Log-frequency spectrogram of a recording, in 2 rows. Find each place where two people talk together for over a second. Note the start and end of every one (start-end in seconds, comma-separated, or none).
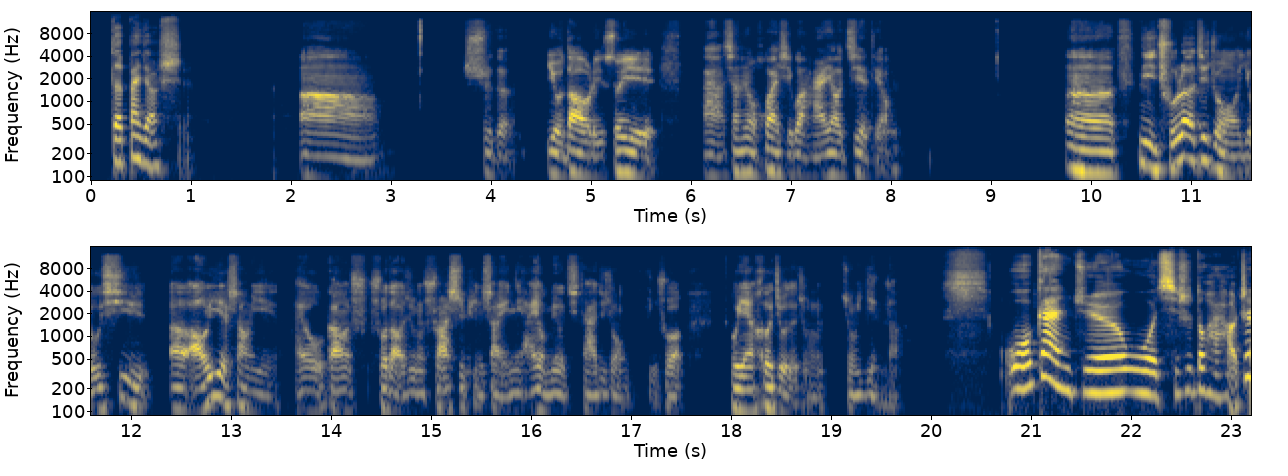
none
